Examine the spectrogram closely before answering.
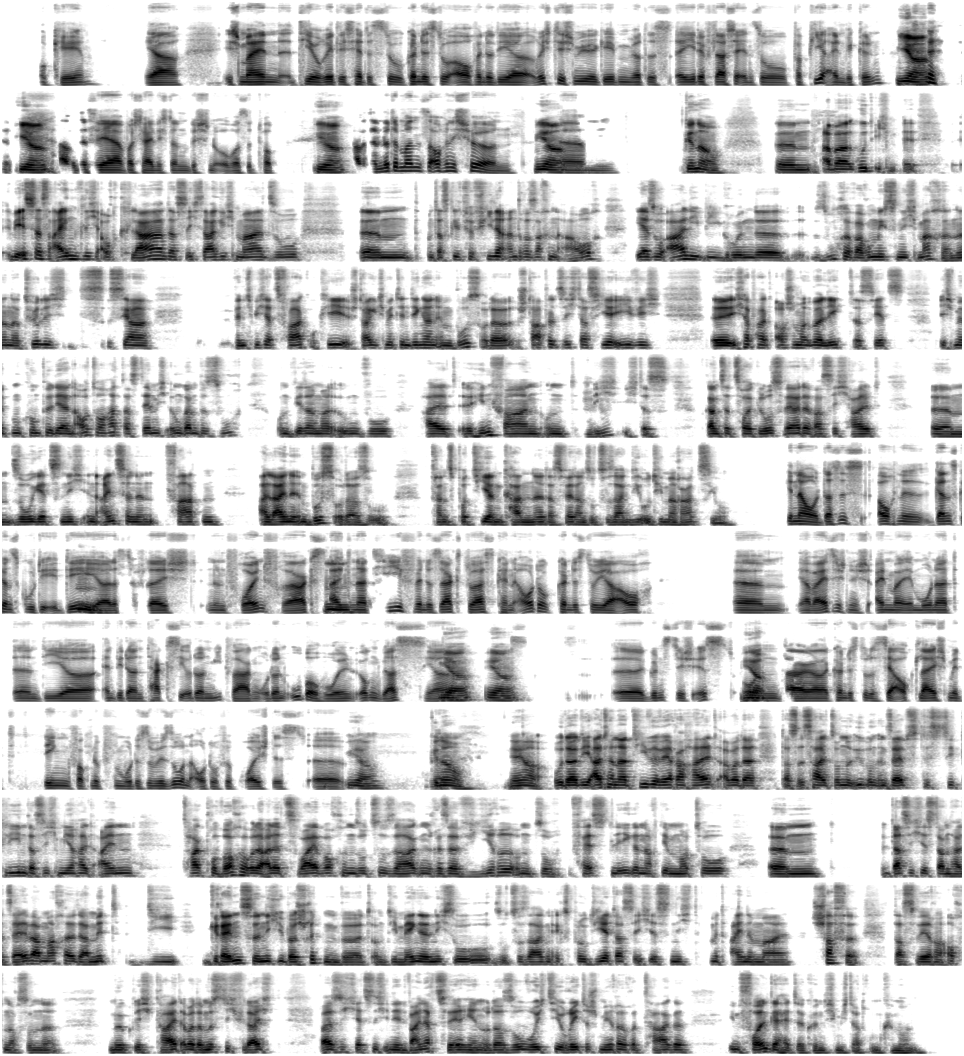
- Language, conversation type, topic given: German, advice, Wie kann ich meine Habseligkeiten besser ordnen und loslassen, um mehr Platz und Klarheit zu schaffen?
- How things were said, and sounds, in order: chuckle; other noise; other background noise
